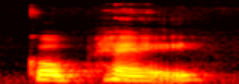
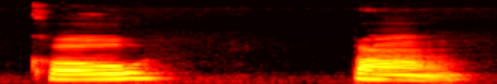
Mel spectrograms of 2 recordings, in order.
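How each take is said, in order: First: The word ends in a plain vowel. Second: The word ends in a nasal vowel. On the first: The speaker calls it wrong. "If that wasn't a nasal" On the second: The speaker calls it right. "pronounce that one single nasal"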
